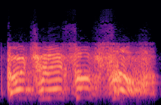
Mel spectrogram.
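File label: Korean aircraft damaged mood medium; speech; War Thunder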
